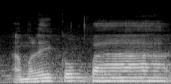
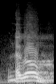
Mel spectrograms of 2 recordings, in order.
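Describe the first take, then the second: First: The greeting sounds warm and polite. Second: The greeting sounds curt and cold.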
